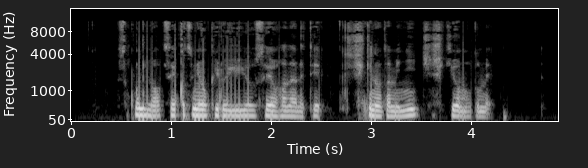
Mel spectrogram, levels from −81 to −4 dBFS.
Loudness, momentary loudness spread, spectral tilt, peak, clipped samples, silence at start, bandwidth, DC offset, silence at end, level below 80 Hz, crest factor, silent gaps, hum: -24 LUFS; 11 LU; -6 dB/octave; -8 dBFS; under 0.1%; 0.5 s; 11.5 kHz; under 0.1%; 0.5 s; -44 dBFS; 16 dB; none; none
